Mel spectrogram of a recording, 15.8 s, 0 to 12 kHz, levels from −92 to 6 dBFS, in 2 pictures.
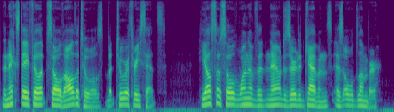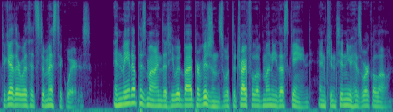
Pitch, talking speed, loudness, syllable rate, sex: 130 Hz, 200 wpm, -19 LUFS, 5.1 syllables/s, male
